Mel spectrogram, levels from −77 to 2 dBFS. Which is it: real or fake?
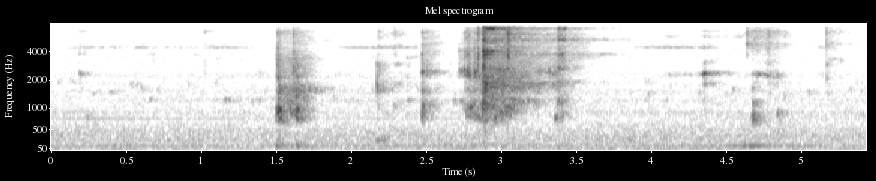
fake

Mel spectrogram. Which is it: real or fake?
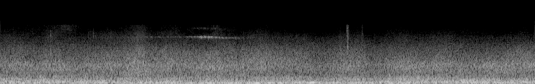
fake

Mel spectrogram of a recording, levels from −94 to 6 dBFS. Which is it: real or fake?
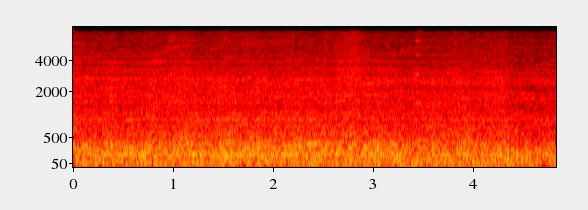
real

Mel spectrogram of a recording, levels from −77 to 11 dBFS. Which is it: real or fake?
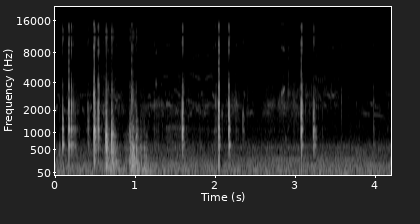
real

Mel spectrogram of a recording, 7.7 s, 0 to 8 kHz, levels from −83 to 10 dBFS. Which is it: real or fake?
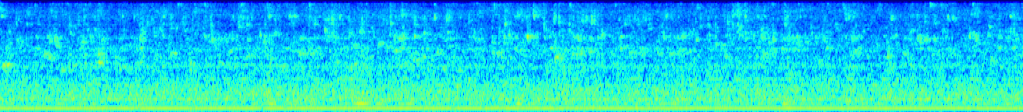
fake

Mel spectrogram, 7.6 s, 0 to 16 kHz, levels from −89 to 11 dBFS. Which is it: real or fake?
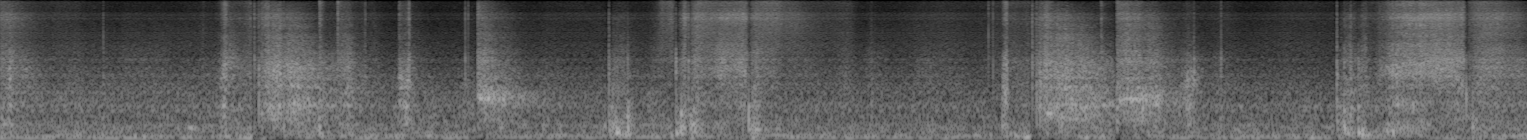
fake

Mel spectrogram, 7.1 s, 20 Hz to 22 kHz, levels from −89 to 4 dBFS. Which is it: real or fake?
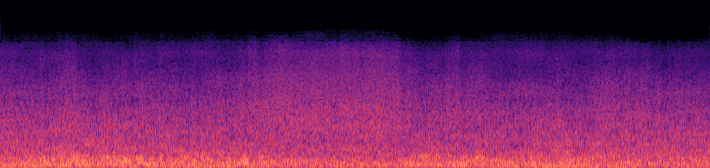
fake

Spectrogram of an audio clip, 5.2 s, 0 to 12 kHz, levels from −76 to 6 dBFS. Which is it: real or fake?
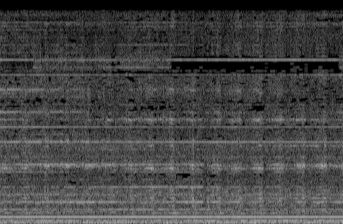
real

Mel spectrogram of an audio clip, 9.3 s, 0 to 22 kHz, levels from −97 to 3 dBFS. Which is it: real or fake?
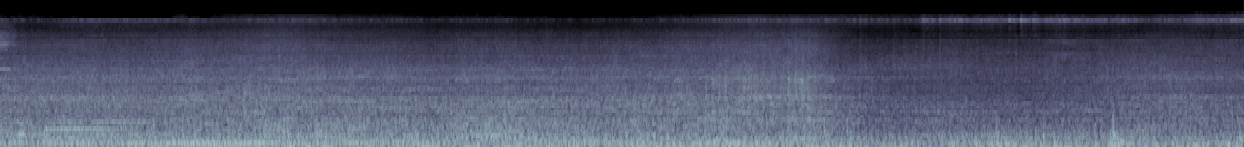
fake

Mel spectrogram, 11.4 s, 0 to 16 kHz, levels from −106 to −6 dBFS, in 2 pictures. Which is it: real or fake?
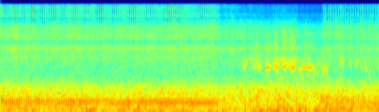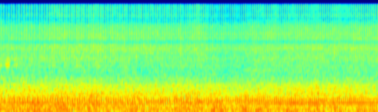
real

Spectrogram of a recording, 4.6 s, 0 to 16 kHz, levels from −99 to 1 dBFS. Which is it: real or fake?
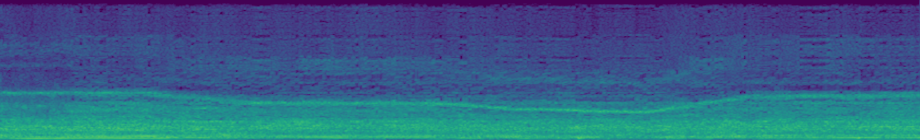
fake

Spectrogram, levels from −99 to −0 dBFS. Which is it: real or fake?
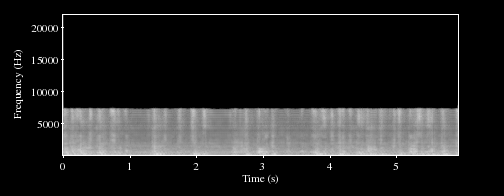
fake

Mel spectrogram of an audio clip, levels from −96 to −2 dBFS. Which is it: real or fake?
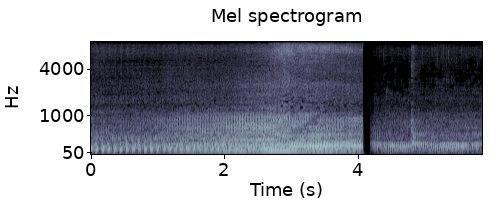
real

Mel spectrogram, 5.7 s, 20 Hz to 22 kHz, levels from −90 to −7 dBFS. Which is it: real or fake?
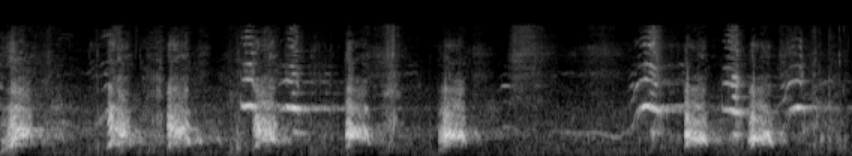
fake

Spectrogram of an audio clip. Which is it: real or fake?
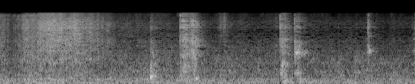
fake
